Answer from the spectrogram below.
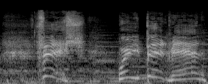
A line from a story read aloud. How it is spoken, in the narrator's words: Pete yelled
